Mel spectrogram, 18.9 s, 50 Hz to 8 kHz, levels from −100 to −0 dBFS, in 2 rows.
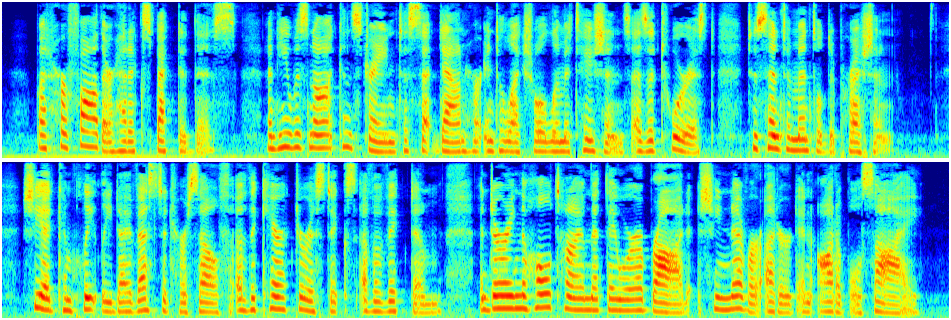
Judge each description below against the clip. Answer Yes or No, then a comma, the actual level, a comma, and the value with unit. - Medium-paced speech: Yes, average, 155 wpm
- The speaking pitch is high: Yes, high, 195 Hz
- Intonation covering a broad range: No, average, 4.1 semitones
